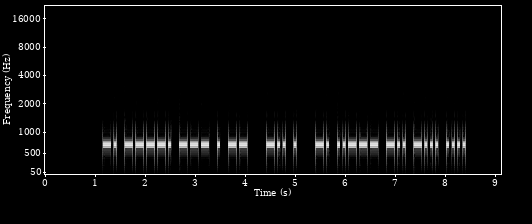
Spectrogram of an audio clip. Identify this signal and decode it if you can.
Morse code, heard as a keyed tone, about 22 wpm, 700 Hz. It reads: N9OEM DE N2DBH
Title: USA Callsign DE Callsign - 5 Characters - 22wpm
